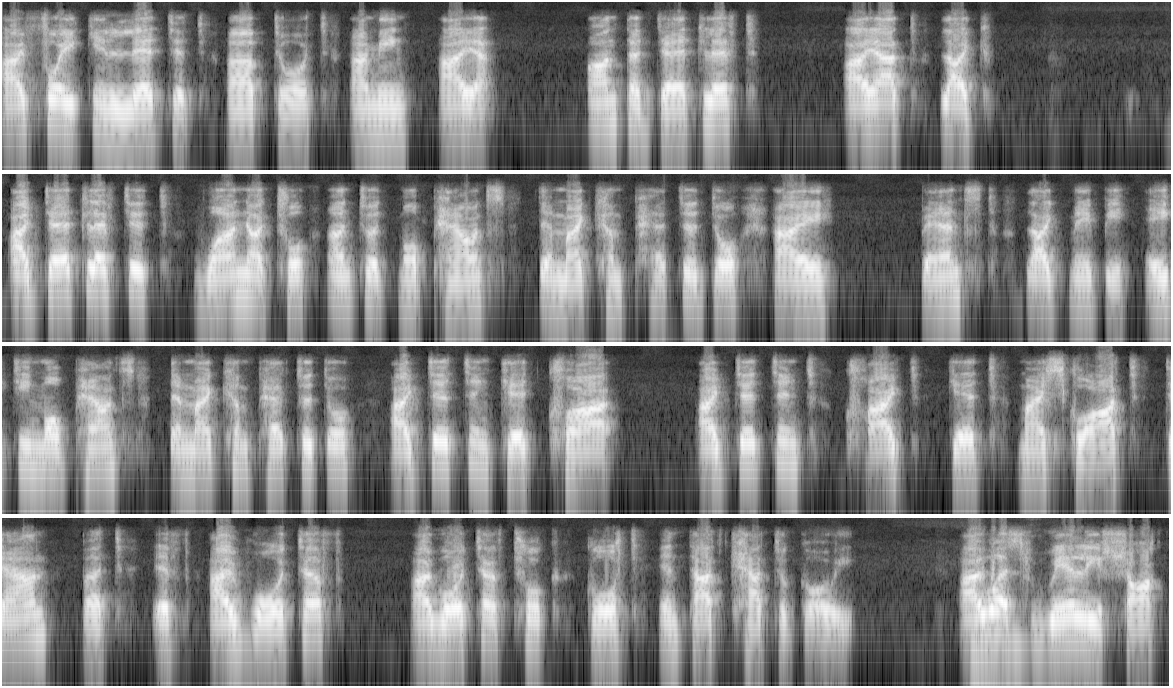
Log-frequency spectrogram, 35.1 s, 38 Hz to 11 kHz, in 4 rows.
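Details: 25-year-old male born with cerebral palsy affecting balance, coordination and speech; dysarthria (cerebral palsy).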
